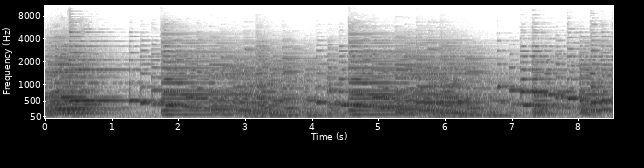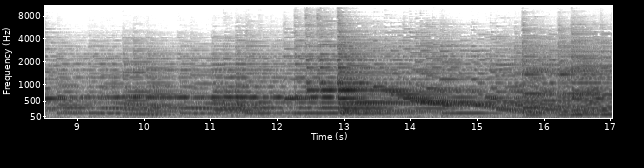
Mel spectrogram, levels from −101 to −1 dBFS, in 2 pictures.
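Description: No technical faults can be heard anywhere in this music clip. There is no moment in it that needs a time mark.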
